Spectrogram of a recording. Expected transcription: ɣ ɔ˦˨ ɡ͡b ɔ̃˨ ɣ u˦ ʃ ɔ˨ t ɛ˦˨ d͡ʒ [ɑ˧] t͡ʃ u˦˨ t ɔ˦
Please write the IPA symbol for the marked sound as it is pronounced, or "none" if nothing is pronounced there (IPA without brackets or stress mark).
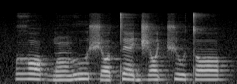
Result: ɔ˧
